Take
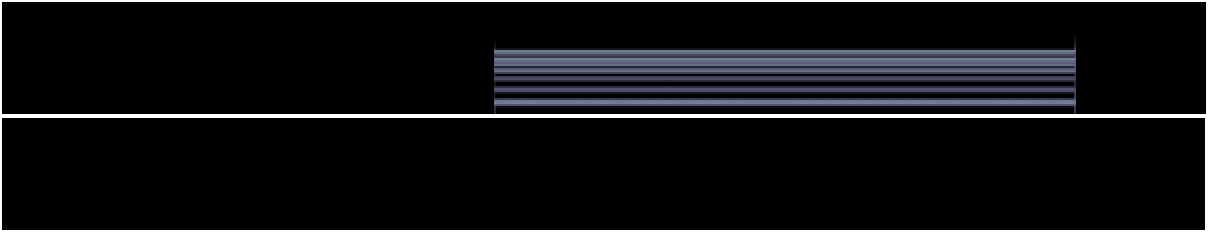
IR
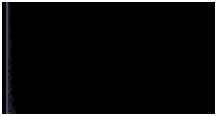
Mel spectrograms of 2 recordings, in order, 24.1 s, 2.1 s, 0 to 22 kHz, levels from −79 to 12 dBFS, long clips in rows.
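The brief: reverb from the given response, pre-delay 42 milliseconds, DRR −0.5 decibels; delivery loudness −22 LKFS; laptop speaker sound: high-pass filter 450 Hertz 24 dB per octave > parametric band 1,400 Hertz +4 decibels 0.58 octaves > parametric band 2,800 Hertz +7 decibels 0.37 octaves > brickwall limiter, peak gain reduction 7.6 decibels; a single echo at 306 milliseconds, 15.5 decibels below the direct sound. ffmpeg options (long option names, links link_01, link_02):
-filter_complex "[0:a]aecho=1:1:306:0.168,asplit=2[link_01][link_02];[1:a]atrim=start_sample=2205,adelay=42[link_03];[link_02][link_03]afir=irnorm=-1:irlink=0,volume=1.5dB[link_04];[link_01][link_04]amix=inputs=2:normalize=0,highpass=frequency=450:width=0.5412,highpass=frequency=450:width=1.3066,equalizer=frequency=1400:width_type=o:width=0.58:gain=4,equalizer=frequency=2800:width_type=o:width=0.37:gain=7,alimiter=limit=-18.5dB:level=0:latency=1"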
